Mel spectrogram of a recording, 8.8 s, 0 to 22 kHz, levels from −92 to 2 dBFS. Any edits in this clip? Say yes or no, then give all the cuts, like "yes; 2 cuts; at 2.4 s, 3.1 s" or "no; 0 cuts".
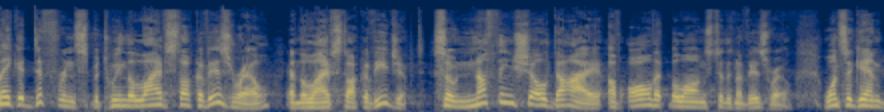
yes; 3 cuts; at 2.8 s, 4.3 s, 7.3 s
